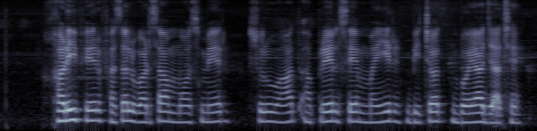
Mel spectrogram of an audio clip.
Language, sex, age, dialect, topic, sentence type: Magahi, male, 18-24, Northeastern/Surjapuri, agriculture, statement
